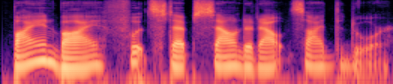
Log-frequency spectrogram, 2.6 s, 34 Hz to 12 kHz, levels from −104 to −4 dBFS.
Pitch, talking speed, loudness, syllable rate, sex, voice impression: 120 Hz, 185 wpm, -19 LUFS, 4.8 syllables/s, male, masculine, adult-like, refreshing, friendly, kind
